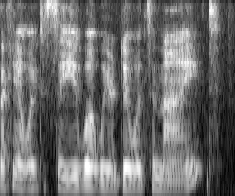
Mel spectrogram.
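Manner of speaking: ordinary delivery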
